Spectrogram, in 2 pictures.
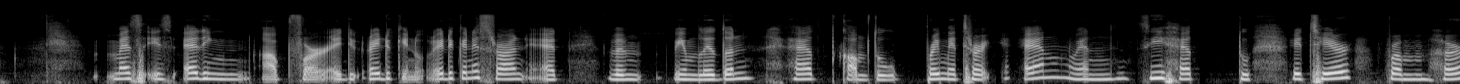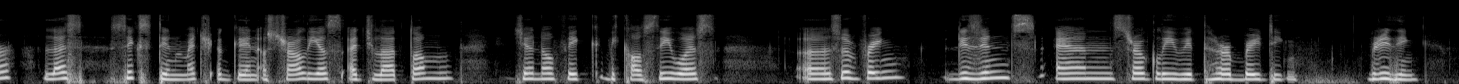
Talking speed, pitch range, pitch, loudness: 80 wpm, 235-265 Hz, 250 Hz, -15 LUFS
